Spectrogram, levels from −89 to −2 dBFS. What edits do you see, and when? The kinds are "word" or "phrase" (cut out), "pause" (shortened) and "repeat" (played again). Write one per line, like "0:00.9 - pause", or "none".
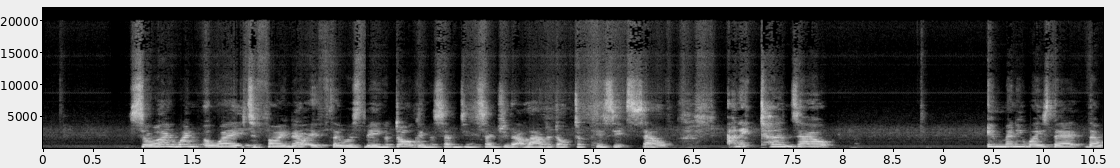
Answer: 0:03.2 - phrase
